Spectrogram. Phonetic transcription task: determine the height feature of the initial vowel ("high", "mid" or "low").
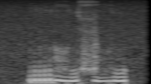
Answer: mid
